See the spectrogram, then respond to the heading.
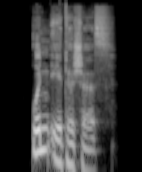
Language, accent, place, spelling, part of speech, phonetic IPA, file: German, Germany, Berlin, unethisches, adjective, [ˈʊnˌʔeːtɪʃəs], De-unethisches.ogg
- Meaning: strong/mixed nominative/accusative neuter singular of unethisch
